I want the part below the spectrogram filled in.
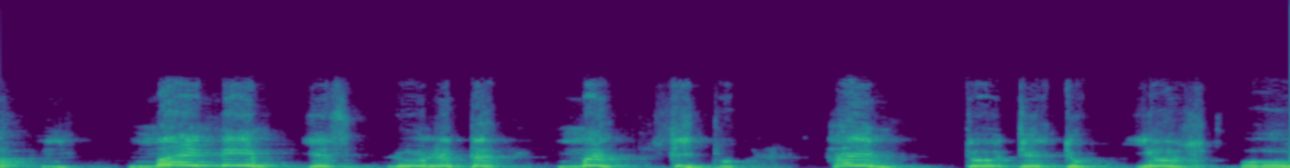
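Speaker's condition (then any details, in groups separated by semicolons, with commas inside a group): Cerebral palsy; present from birth; speech a little different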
